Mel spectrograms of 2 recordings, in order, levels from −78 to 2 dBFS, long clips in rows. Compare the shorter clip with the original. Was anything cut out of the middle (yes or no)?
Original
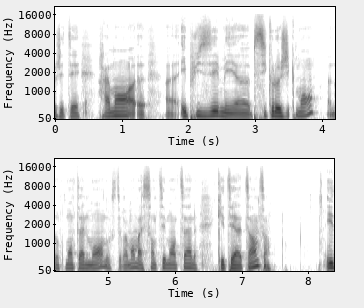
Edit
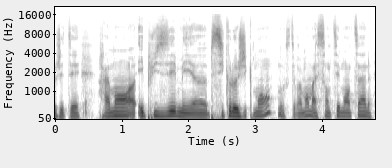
yes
